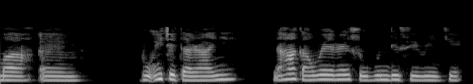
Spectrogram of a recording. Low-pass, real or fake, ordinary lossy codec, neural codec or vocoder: 7.2 kHz; real; MP3, 24 kbps; none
